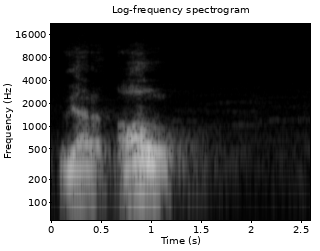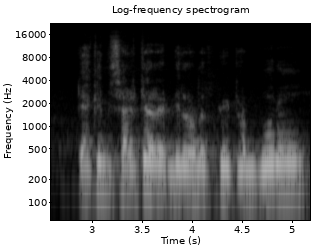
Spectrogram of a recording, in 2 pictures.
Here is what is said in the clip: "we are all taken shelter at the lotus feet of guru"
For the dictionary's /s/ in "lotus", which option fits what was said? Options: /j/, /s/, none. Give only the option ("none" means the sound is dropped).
none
